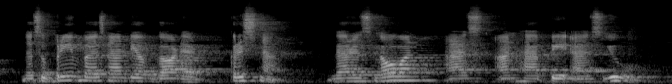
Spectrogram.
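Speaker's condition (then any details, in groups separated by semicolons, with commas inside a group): No condition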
